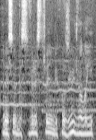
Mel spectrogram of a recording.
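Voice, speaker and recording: A man's voice: on the high side, flat delivery, racing, creaky, over music. A man answering viewers' questions as a scholar in a live studio discussion, explaining in a conversational way.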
